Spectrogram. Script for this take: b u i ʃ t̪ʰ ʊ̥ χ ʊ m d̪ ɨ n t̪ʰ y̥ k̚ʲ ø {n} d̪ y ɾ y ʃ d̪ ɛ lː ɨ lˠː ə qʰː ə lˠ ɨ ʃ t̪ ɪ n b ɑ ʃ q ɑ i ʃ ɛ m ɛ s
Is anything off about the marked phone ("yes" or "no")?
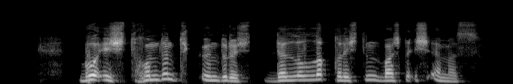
no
